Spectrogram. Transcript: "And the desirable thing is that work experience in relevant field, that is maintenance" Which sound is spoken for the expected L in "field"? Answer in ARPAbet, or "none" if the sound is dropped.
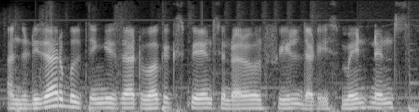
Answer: L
